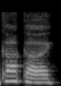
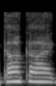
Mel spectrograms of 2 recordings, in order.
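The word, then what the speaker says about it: cocci: It does kind of depend on where you are in the world where uh you which which pronunciation you use.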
